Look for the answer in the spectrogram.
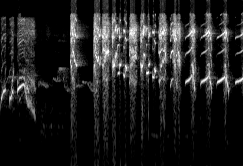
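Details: Male oriental magpie-robin calling to a female: loud, rapid series of sharp clicking notes mixed with bright upslurred whistles, repeated steadily through the second half.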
